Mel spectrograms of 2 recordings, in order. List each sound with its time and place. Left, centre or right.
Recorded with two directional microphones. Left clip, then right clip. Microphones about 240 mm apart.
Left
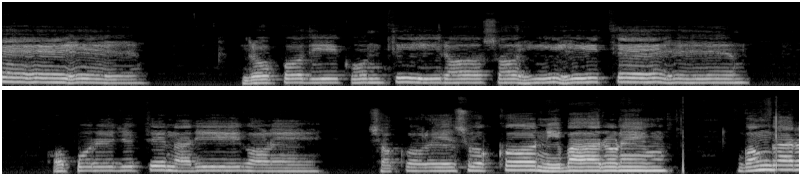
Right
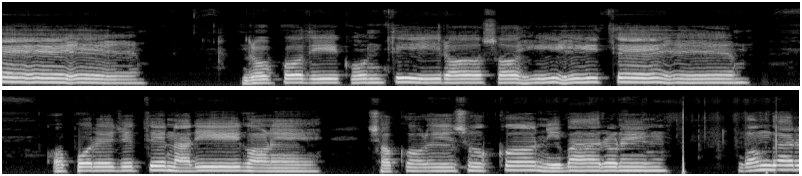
0.0 s mantra: right
8.5 s mantra: right
11.6 s speech: right; by 15.7 s centre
